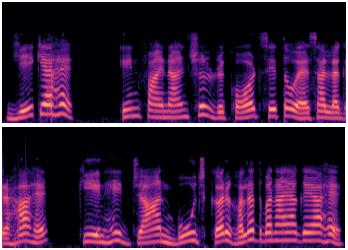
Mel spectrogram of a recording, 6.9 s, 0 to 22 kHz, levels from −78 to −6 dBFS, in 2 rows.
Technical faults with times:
0.46-0.50 concealed Bluetooth headset packet loss
3.42-4.04 processor overload crackle

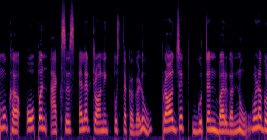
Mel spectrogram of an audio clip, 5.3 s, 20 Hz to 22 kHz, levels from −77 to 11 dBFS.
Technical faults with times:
none

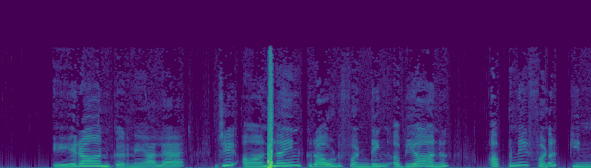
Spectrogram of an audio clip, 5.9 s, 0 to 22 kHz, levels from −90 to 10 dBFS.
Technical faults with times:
0.00-5.92 low bit depth without dither
2.68-2.73 damaged data in a compressed stream
5.45-5.50 damaged data in a compressed stream

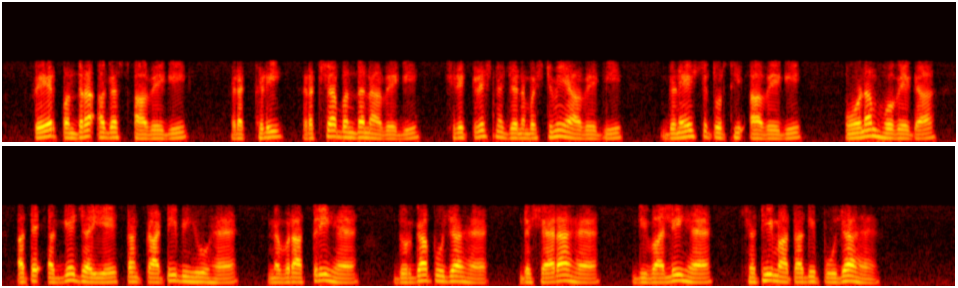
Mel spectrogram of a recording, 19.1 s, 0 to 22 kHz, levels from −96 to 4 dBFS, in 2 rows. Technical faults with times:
0.00-19.07 tandem speech coding

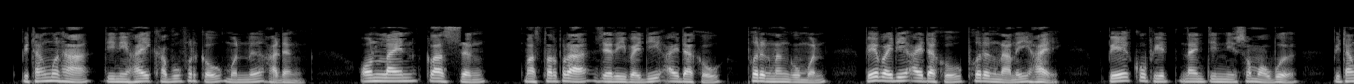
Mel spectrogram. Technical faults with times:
0.00-13.54 MP3 compression

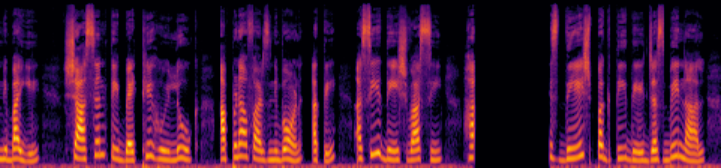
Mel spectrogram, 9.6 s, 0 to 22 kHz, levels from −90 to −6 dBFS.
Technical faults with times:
6.33-7.34 audio dropout to silence

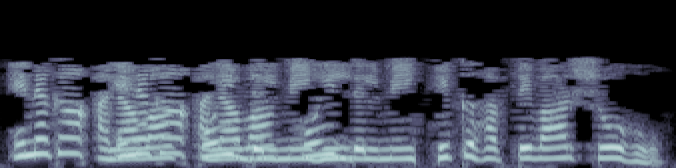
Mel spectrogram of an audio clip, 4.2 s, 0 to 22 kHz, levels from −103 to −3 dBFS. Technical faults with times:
0.00-4.22 MP3 compression
0.55-0.60 pre-echo
0.71-2.59 doubled audio track

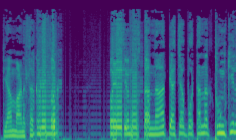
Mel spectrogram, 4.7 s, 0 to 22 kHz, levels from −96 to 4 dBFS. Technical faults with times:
0.00-4.73 generation loss
0.66-2.97 robotic sound from repeated short buffers

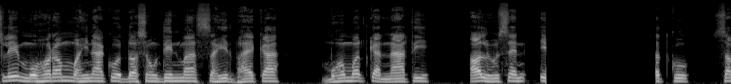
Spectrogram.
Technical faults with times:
5.46-6.56 audio dropout to silence

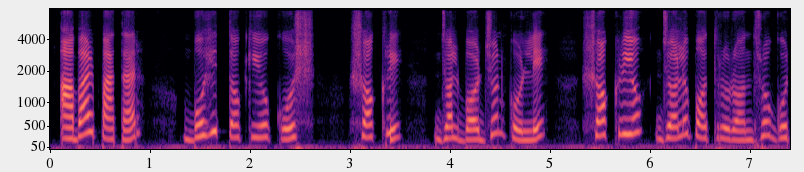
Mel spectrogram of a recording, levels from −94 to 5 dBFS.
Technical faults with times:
3.40-3.42 skip ahead
3.52-6.79 jitter buffer speed-up

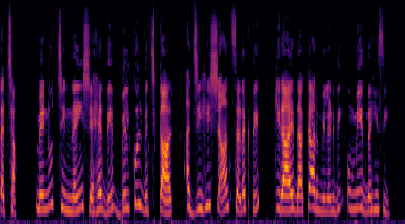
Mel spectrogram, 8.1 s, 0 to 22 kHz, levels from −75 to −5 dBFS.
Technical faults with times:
none

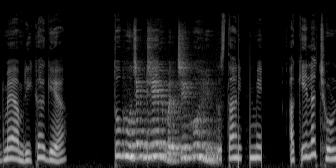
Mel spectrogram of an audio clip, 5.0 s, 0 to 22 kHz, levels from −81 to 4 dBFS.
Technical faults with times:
1.86-3.31 switch to a distant microphone
2.05-2.39 chunks out of order
3.58-3.93 chunks out of order

